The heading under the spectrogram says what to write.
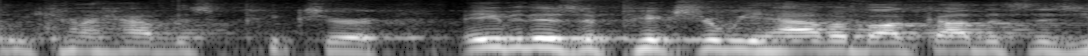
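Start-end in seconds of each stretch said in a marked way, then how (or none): none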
